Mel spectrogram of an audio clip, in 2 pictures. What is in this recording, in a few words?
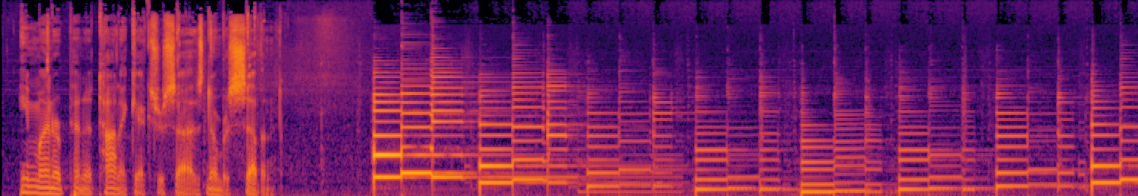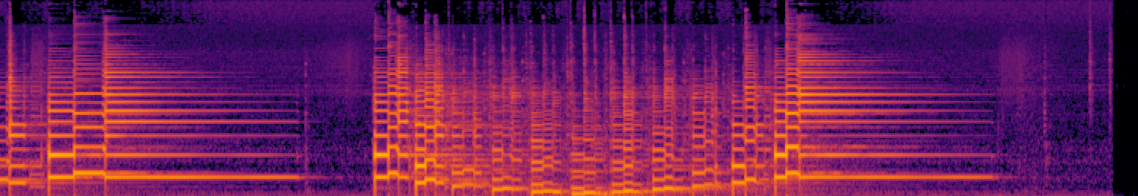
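Am Pentatonic Exercise, guitar; lead skills materials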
